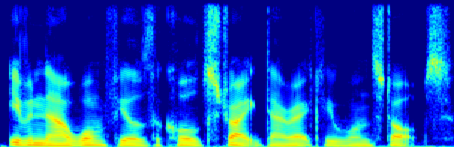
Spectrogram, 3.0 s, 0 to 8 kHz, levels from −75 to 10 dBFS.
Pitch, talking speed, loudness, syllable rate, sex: 115 Hz, 200 wpm, -17 LUFS, 5.5 syllables/s, male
